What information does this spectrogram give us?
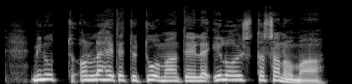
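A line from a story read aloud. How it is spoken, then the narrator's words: Clear, loud explanation. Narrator (Finnish): hän selitti mahdollisimman selvällä ja kuuluvalla äänellä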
